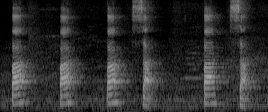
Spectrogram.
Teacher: Usted puede probar y va a ver de que esa pronunciación no hay ninguna vibración. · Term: sordo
